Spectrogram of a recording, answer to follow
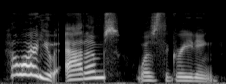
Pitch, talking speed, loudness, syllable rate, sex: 260 Hz, 185 wpm, -16 LUFS, 5.6 syllables/s, female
